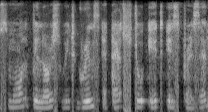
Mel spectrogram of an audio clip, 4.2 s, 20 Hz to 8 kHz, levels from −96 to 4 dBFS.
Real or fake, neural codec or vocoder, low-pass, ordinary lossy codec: real; none; 7.2 kHz; Opus, 24 kbps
